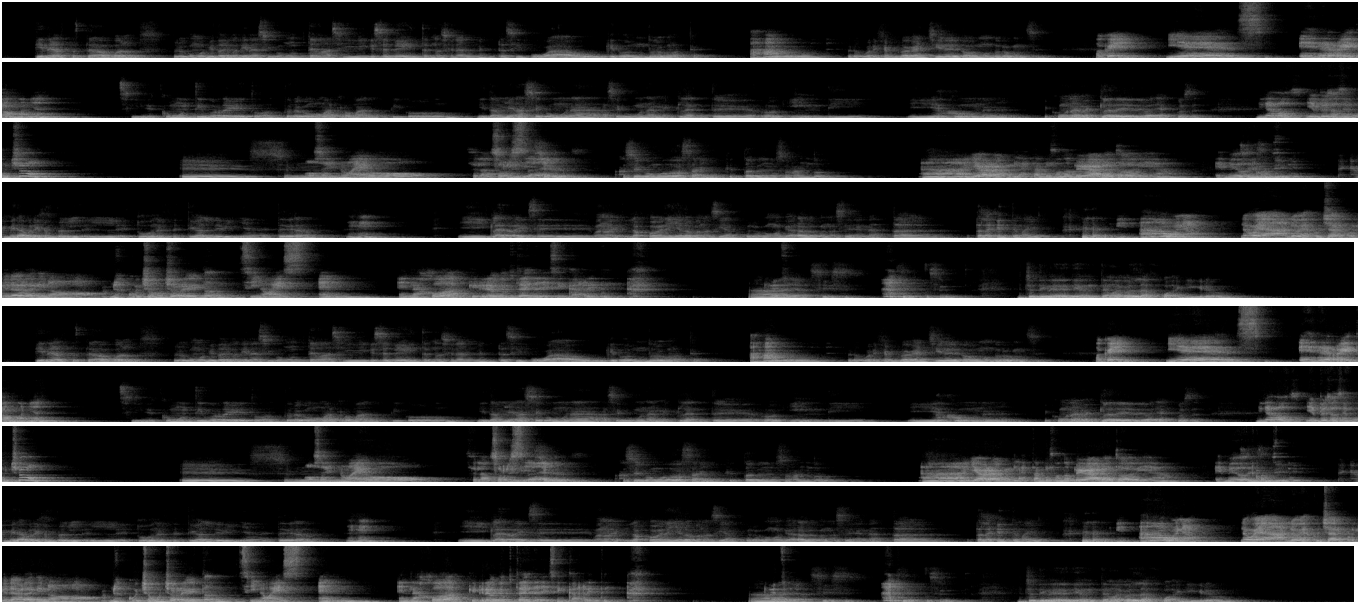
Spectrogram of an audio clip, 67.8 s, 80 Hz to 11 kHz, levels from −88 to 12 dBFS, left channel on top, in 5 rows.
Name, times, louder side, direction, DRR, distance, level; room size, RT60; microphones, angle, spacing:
voice 1, 0.3-7.0 7.7-8.2 8.5-10.4 13.5-13.6 14.7-22.3 22.6-23.8 24.1-25.5 28.9-30.8 32.2-32.9 33.3-35.4 39.6-40.1 40.6-43.8 45.2-50.2 50.4-51.8 61.7-62.8 63.2-63.7 64.4-66.6, equal, 10° left, 1 dB, 0.3 m, -28 dB
voice 2, 7.5-7.8 10.9-11.3 11.6-12.7 13.0-14.1 18.6-18.8 22.9-23.2 26.1-27.6 30.1-31.3 31.8-32.9 36.3-39.0 39.3-40.0 44.1-44.4 51.8-52.7 53.1-57.9 58.2-60.7 61.9-62.2 63.0-63.3, right 1 dB, 40° right, 3 dB, 0.6 m, -25 dB
5.8 x 2.0 x 3.4 m, 0.75 s
head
